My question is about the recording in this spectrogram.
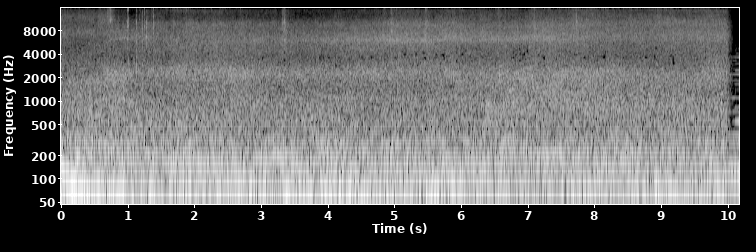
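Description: A steady, even hiss of outdoor noise that does not change for the whole stretch.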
